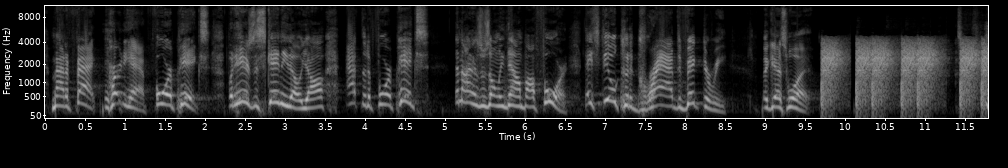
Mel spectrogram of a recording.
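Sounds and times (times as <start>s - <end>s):
speech: 0.1s - 9.6s
loud sharp slap sound effects: 9.7s - 11.7s.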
